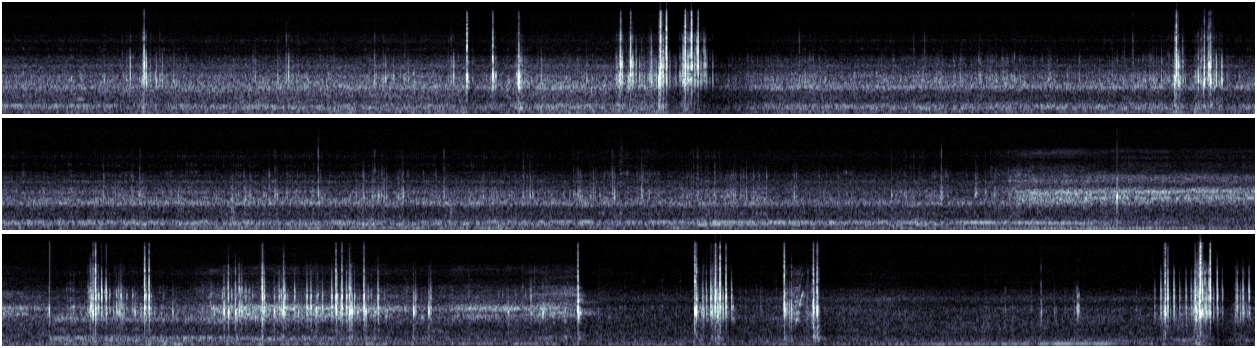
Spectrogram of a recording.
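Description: Mountain bike riding along a city street, heard from a handlebar-mounted camera: a steady rumble of tyres and wind with sharp knocks and rattles as the bike goes over bumps, among car traffic.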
